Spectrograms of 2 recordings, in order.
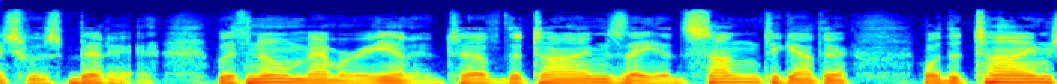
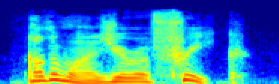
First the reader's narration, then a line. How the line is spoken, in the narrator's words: she said harshly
